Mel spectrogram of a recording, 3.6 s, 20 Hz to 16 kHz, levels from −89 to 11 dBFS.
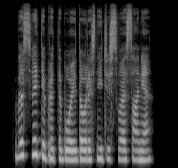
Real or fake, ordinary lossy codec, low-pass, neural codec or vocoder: real; none; 14.4 kHz; none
